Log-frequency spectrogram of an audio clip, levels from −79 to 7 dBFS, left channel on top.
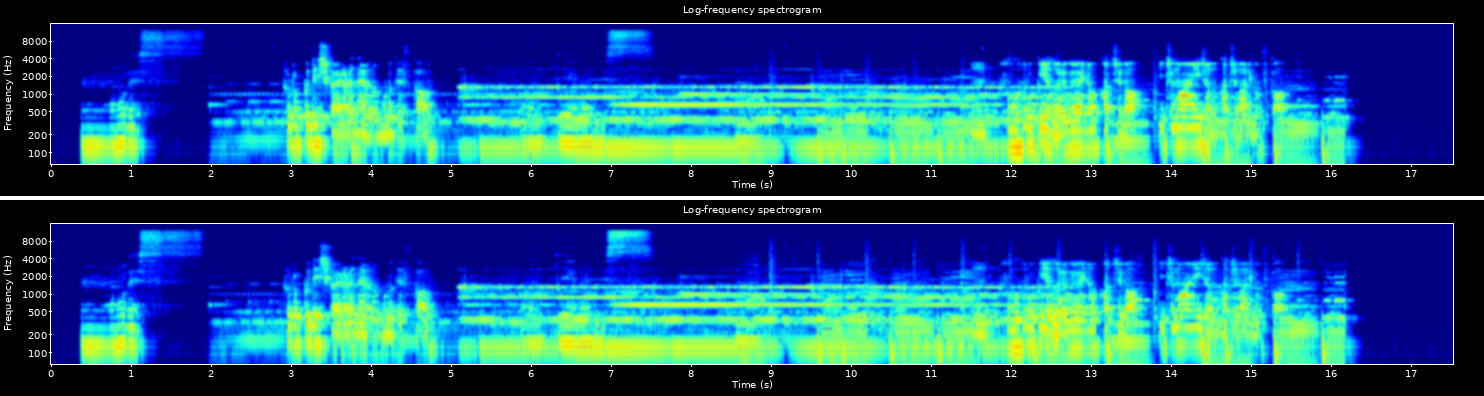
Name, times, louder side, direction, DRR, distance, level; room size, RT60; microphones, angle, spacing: voice 1, 0.4-1.9 5.9-7.5, equal, 25° right, 1 dB, 1.1 m, -33 dB
sound 1, 2.0-14.6, left 1 dB, 25° left, 4.2 m, -45 dB
voice 2, 2.9-4.8 11.5-13.6 13.8-15.4, left 1 dB, 85° left, 4 dB, 2.8 m, -27 dB
sound 2, 5.1-12.8, right 1 dB, 5° right, 0.3 m, -30 dB
sound 3, 8.5-9.1 9.6-11.7 12.0-12.1 12.3-12.9 13.2-13.8 14.4-16.2, right 2 dB, 55° right, 0.8 m, -34 dB
8.5 x 4.9 x 5.6 m, 0.34 s
head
